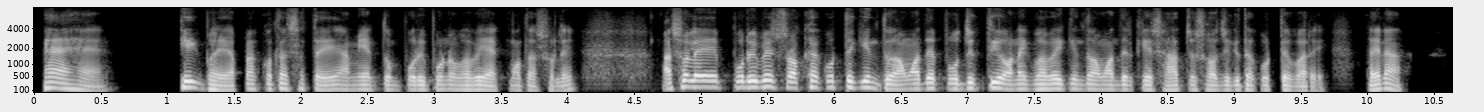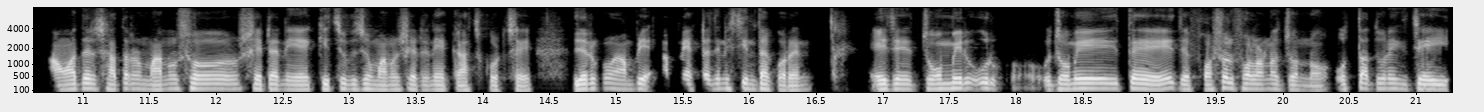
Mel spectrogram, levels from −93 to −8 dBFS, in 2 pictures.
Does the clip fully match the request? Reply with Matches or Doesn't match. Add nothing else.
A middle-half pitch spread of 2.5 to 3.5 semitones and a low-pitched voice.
Matches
